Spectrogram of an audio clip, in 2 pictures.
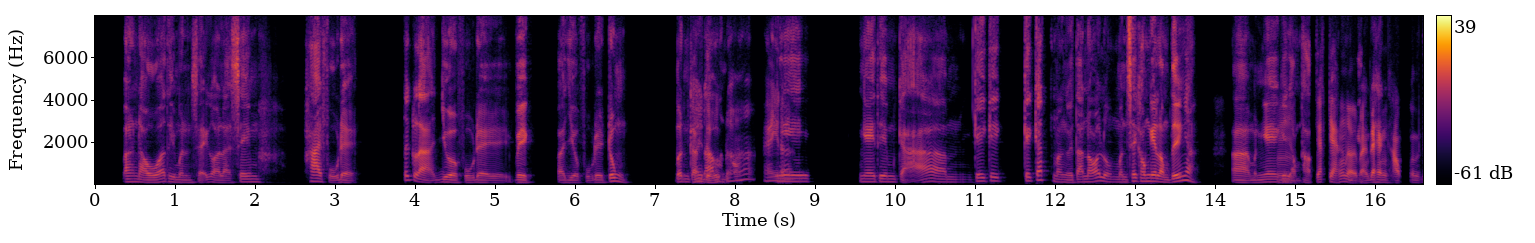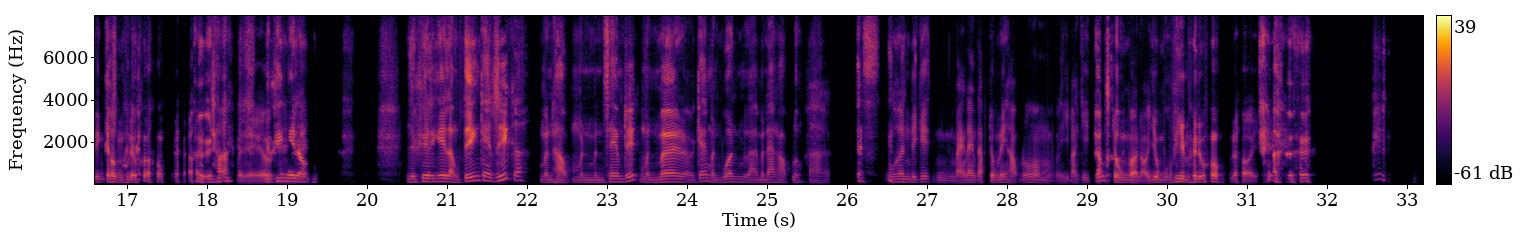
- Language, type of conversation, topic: Vietnamese, podcast, Bạn học kỹ năng mới khi nào và như thế nào?
- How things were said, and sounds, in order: laughing while speaking: "tiếng Trung, đúng hông? Rồi"; unintelligible speech; laughing while speaking: "Ừ, đó"; tapping; laugh; laughing while speaking: "rồi"; laughing while speaking: "bộ phim thôi, đúng hông? Rồi"; laughing while speaking: "Ừ"; chuckle; other background noise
